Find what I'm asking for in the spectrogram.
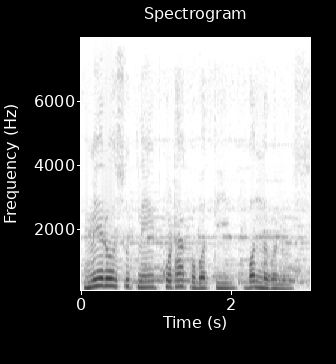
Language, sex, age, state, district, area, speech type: Nepali, male, 45-60, West Bengal, Darjeeling, rural, read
